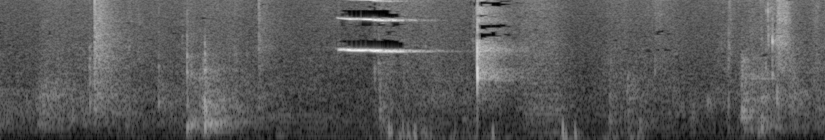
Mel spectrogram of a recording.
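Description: Interior door being opened by its knob: a short high squeak, then a sharp latch click just after the two-second mark, among a few soft handling knocks.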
